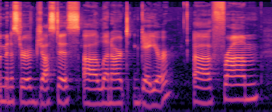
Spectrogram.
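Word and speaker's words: Geijer: Leonard gayer uh from it's like GE e i uh j e r and there's like the the Y is like two syllables and I can't quite pronounce it quite right it's not just gayer like Grant it's like y y i that was so unexpected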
